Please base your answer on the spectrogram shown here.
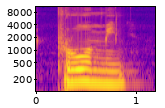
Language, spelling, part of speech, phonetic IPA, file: Ukrainian, промінь, noun, [ˈprɔmʲinʲ], Uk-промінь.ogg
- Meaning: ray, beam (beam of light or radiation)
